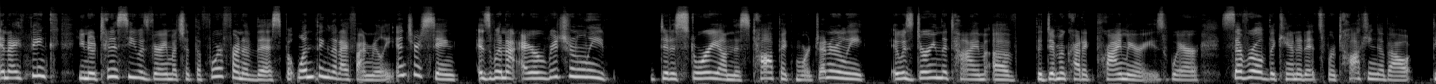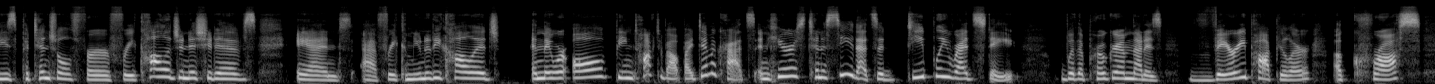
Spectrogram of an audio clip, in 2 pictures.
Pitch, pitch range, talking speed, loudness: 260 Hz, 230-300 Hz, 185 wpm, -20 LUFS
